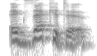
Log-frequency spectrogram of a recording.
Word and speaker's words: executive: But we will not say Q. We'll say executive.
